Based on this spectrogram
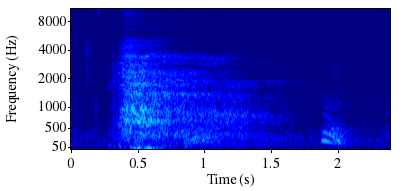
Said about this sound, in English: Alright, let's give this a little sniffy sniff, a little tasty taste, see what y'all think about it.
